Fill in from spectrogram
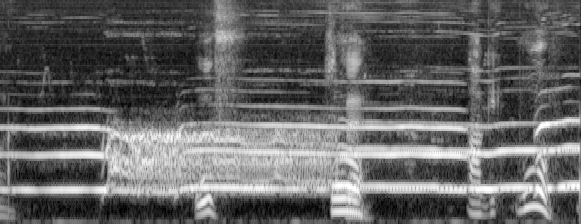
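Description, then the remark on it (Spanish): Several wolves howl together, a sustained tonal howl layered with rising and falling yips and wavering calls, loud, with no talking over them. “Es que no son tan distintos a nosotros los lobos.”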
